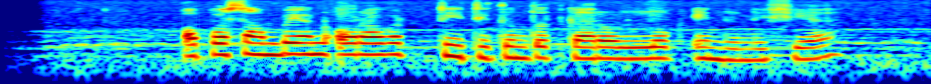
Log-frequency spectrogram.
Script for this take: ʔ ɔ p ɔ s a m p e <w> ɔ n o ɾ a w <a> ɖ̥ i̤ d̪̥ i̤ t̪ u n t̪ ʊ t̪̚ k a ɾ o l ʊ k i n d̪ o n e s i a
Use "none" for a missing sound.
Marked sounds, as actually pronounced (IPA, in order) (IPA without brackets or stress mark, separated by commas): none, ə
